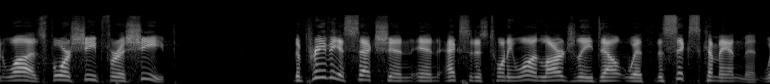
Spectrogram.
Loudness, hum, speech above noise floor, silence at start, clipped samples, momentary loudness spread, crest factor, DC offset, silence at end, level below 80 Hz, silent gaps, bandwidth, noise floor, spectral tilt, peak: -26 LUFS; none; 43 dB; 0 s; under 0.1%; 7 LU; 22 dB; under 0.1%; 0 s; -76 dBFS; none; 11 kHz; -72 dBFS; -1 dB/octave; -8 dBFS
